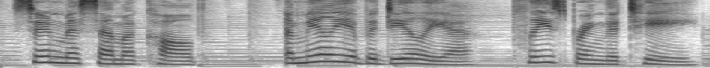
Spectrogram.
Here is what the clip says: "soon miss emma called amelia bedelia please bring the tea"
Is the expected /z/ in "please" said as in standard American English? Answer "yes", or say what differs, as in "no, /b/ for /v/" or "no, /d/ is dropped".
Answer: yes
